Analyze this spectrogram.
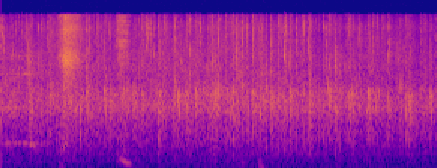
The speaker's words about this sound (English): If you believe that, I wish you'd clap your hands.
